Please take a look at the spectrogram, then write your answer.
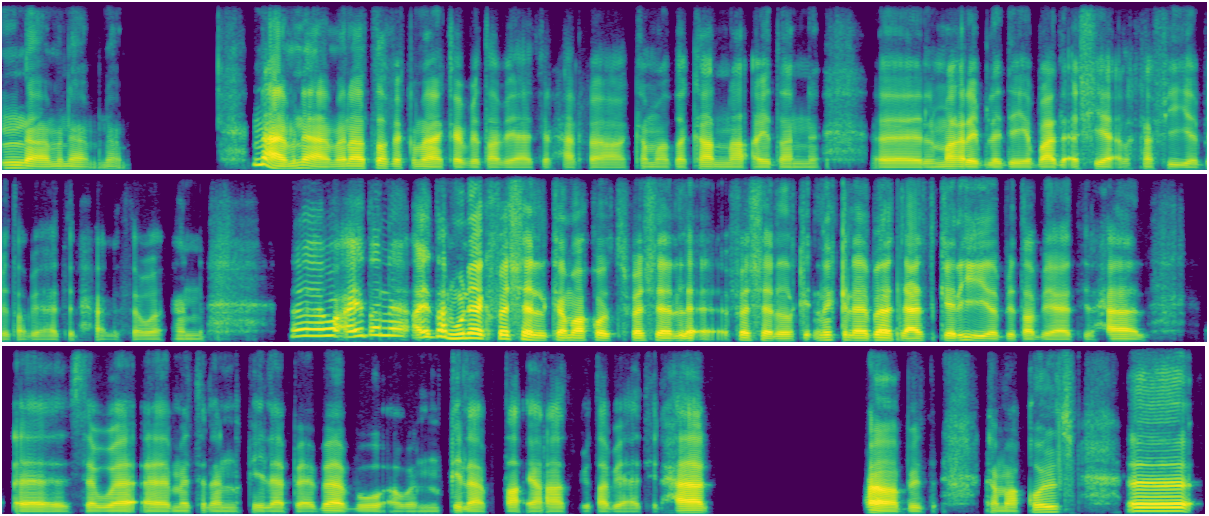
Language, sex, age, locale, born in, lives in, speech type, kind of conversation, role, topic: Arabic, male, 20-24, ar-MA, Morocco, France, conversation, unstructured, none, إزاي الربيع العربي أثّر على المجتمعات العربية؟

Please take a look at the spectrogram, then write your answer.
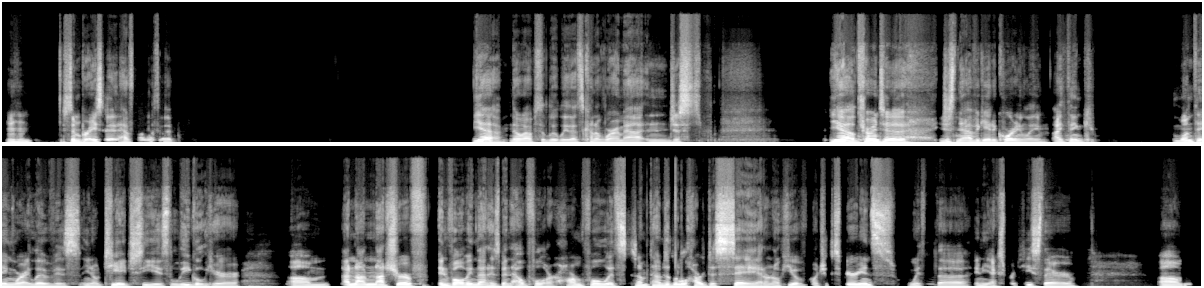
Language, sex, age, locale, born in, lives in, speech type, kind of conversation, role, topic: English, male, 30-34, en-US, United States, United States, conversation, advice, user, How can I make friends in a new city?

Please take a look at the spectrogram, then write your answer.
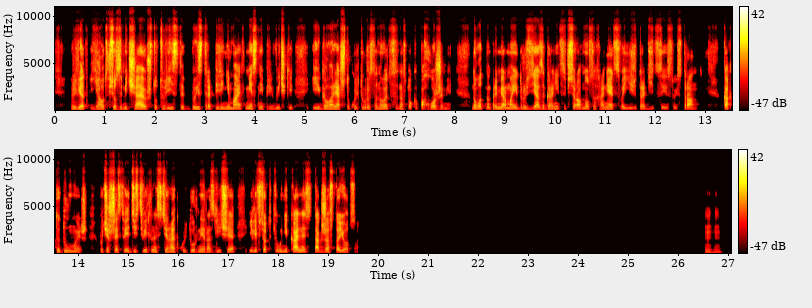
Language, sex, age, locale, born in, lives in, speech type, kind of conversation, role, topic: Russian, male, 20-24, ru-RU, Russia, Germany, read, expert-assistant, asker, Есть мнение, что путешествия и миграция делают культуры похожими друг на друга. Это правда, или различия всё же сохраняются?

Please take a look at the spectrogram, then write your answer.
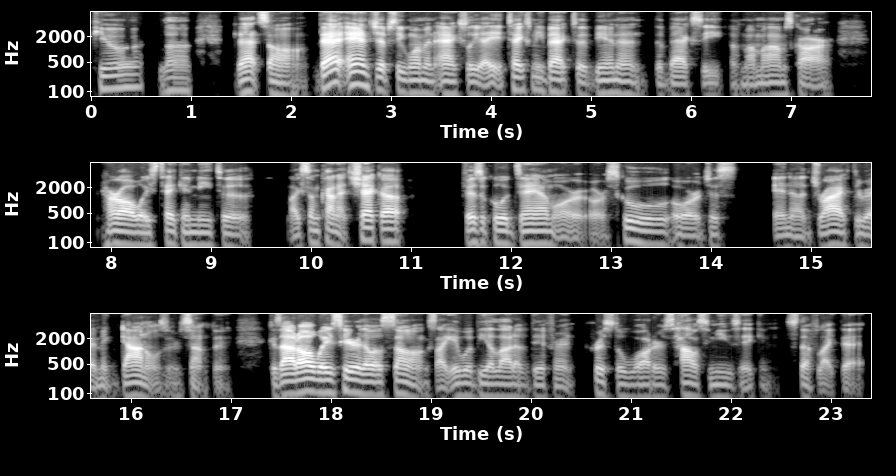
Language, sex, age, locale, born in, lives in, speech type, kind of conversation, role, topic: English, male, 35-39, en-US, United States, United States, conversation, unstructured, none, Is there a song that instantly takes you back to a special time?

